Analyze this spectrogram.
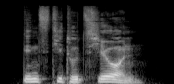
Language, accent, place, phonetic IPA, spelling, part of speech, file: German, Germany, Berlin, [ʔɪnstituˈtsi̯oːn], Institution, noun, De-Institution.ogg
- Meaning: institution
